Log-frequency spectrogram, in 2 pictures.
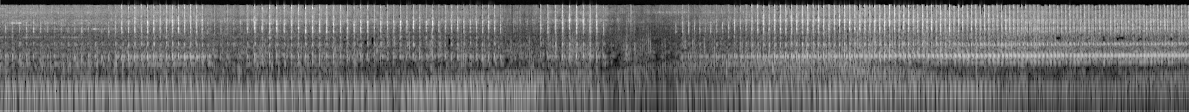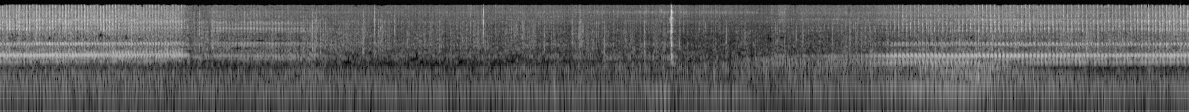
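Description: Royal Enfield Bullet's single-cylinder engine, heard up close at the silencer while the bike is ridden. It thumps hard under acceleration, dips briefly about six seconds in, and pulls again. It then eases off into a quieter stretch with one sharp crack, and picks up again near the end.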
